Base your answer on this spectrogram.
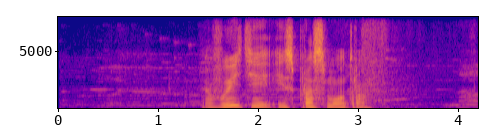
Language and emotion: Russian, neutral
